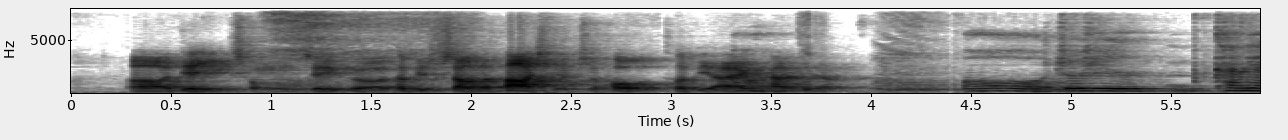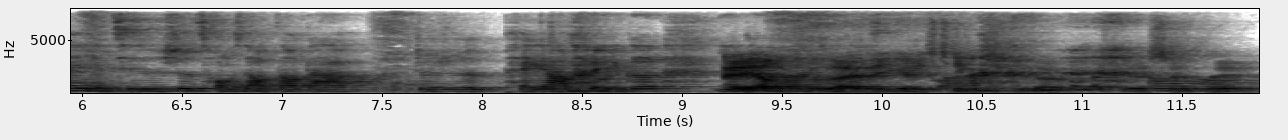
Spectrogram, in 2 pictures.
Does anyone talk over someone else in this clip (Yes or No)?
Yes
